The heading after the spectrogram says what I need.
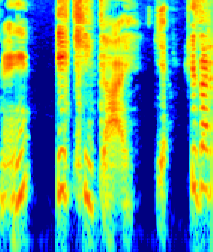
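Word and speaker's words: ikigai: it wrong and you're going to correct me iy guy yeah is that how you say it yep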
